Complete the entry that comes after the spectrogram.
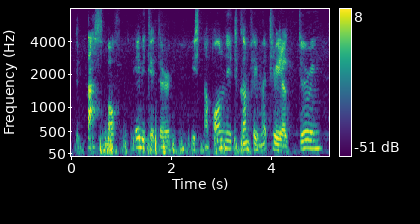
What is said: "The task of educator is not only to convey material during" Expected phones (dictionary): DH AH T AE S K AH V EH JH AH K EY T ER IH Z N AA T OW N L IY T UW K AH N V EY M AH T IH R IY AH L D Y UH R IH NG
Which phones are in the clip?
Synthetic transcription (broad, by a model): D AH T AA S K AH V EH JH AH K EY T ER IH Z N AA T OW N L IY T UW K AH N F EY M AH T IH R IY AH L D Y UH R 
